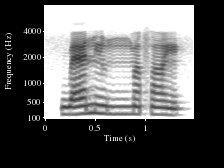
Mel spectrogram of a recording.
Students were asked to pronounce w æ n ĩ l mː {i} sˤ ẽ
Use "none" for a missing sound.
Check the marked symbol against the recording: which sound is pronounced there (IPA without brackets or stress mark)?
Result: ĩ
